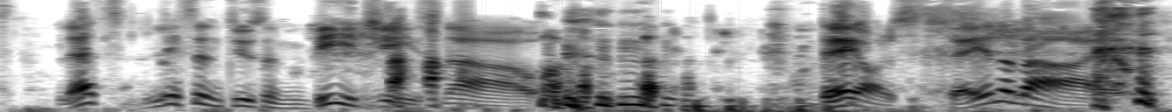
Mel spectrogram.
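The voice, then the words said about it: Put-on American radio DJ voice. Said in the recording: “I'm American, you see. Hello, this is my American radio voice.”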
